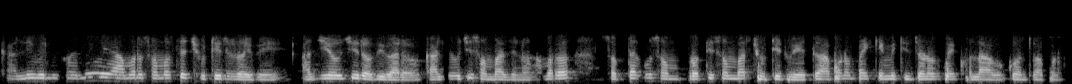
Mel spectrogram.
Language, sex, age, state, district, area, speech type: Odia, male, 18-30, Odisha, Rayagada, urban, conversation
